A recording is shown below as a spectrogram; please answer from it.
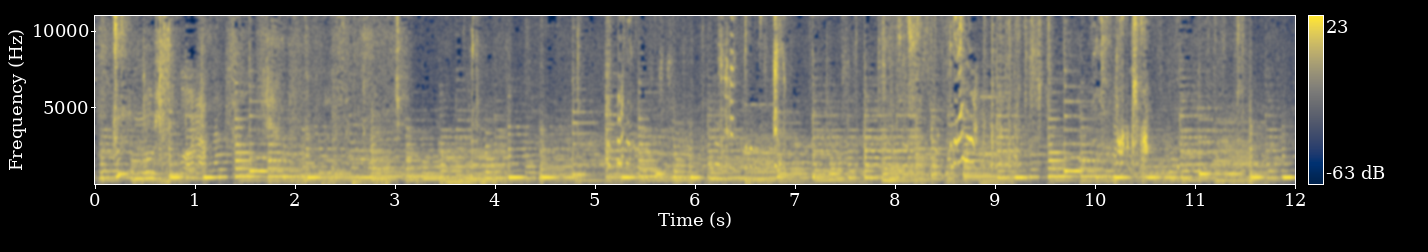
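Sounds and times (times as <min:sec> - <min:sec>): keyboard music: 0:01.8 - 0:12.0
squeaky high-pitched chirps: 0:05.1 - 0:07.0, 0:07.8 - 0:09.3, 0:10.0 - 0:10.6.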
